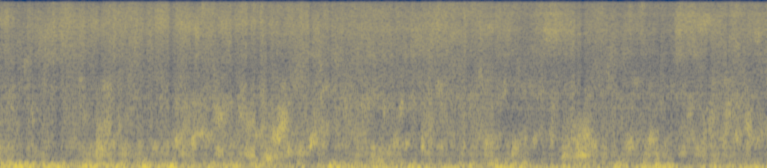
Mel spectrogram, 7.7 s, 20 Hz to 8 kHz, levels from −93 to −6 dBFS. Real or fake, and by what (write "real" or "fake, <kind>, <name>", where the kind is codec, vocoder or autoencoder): fake, codec, ZipCodec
